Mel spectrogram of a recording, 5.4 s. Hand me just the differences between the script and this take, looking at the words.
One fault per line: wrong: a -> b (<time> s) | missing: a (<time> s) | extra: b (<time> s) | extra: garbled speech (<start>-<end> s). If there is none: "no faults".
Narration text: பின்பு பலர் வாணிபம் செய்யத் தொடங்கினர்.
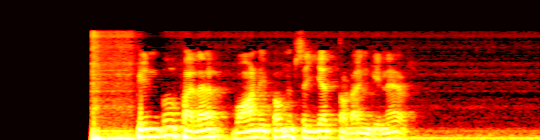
no faults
